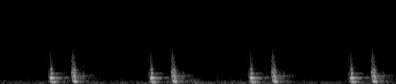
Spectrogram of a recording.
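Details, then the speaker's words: Normal baseline heart sounds for comparison with abnormal ones: regular paired lub-dub at about 60 beats a minute, normal rhythm with no extra sounds. "Let's go over some abnormal heart sounds together. First things first, we need something to compare it to."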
